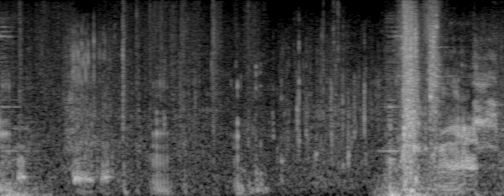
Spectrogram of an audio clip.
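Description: A wild boar in God of War grunts and snorts in a series of short, rough bursts of varying loudness, building to a louder squeal-like outburst near the end, with no talk over it.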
